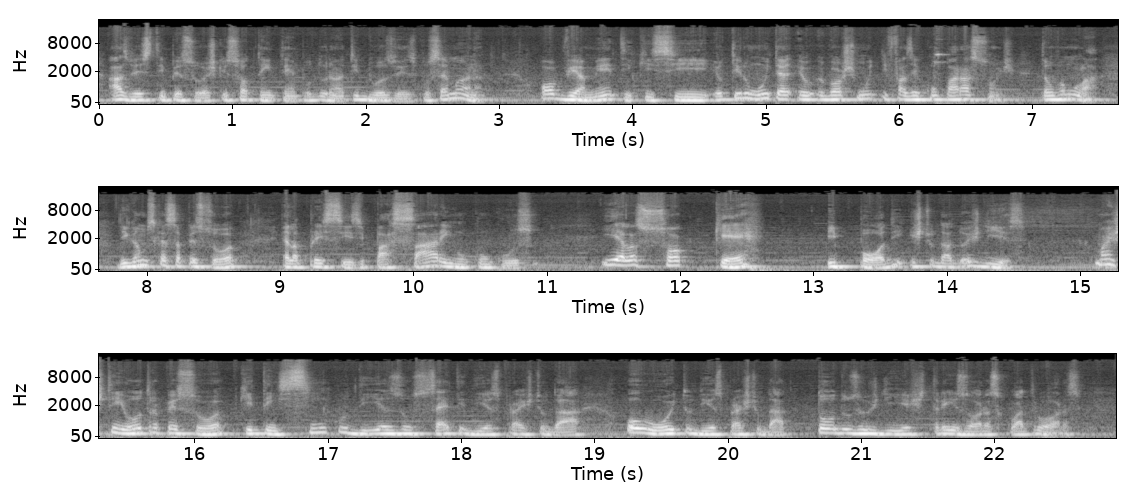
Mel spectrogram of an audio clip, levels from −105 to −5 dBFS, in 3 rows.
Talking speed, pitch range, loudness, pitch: 190 wpm, 125-145 Hz, -18 LUFS, 135 Hz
